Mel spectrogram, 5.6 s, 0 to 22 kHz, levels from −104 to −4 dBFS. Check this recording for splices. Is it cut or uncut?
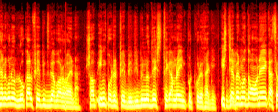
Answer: cut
